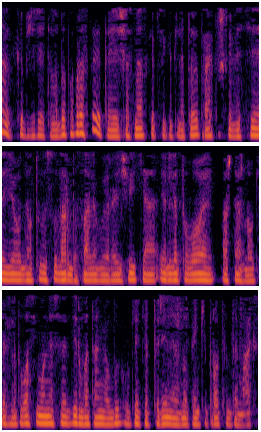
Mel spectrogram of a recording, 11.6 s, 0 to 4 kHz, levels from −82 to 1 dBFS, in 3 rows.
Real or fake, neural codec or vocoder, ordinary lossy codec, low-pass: real; none; MP3, 16 kbps; 3.6 kHz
